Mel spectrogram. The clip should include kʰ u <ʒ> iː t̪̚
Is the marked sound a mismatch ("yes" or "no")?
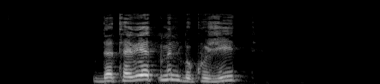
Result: no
